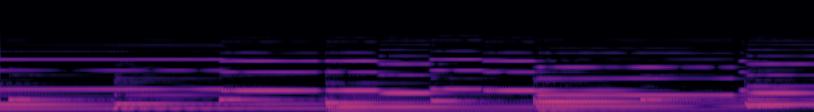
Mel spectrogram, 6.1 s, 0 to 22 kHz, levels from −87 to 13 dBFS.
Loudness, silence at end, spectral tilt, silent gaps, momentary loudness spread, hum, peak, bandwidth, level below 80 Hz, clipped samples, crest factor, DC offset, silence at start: -41 LUFS; 0 s; -8 dB/octave; none; 8 LU; none; -26 dBFS; 12.5 kHz; under -90 dBFS; under 0.1%; 14 dB; under 0.1%; 0 s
